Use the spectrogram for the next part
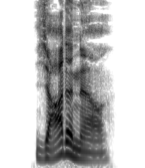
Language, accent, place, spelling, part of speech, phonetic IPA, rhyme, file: German, Germany, Berlin, jadener, adjective, [ˈjaːdənɐ], -aːdənɐ, De-jadener.ogg
- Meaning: inflection of jaden: 1. strong/mixed nominative masculine singular 2. strong genitive/dative feminine singular 3. strong genitive plural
